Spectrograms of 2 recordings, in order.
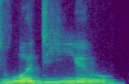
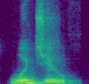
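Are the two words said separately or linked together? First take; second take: separate; linked. First: The d and y sounds stay separate. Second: The d and y blend into a j sound. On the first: "Would you já não é mais would you" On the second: "Ele vai virar would you; Eu modifiquei o som do D e do Y e ele ficou j"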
